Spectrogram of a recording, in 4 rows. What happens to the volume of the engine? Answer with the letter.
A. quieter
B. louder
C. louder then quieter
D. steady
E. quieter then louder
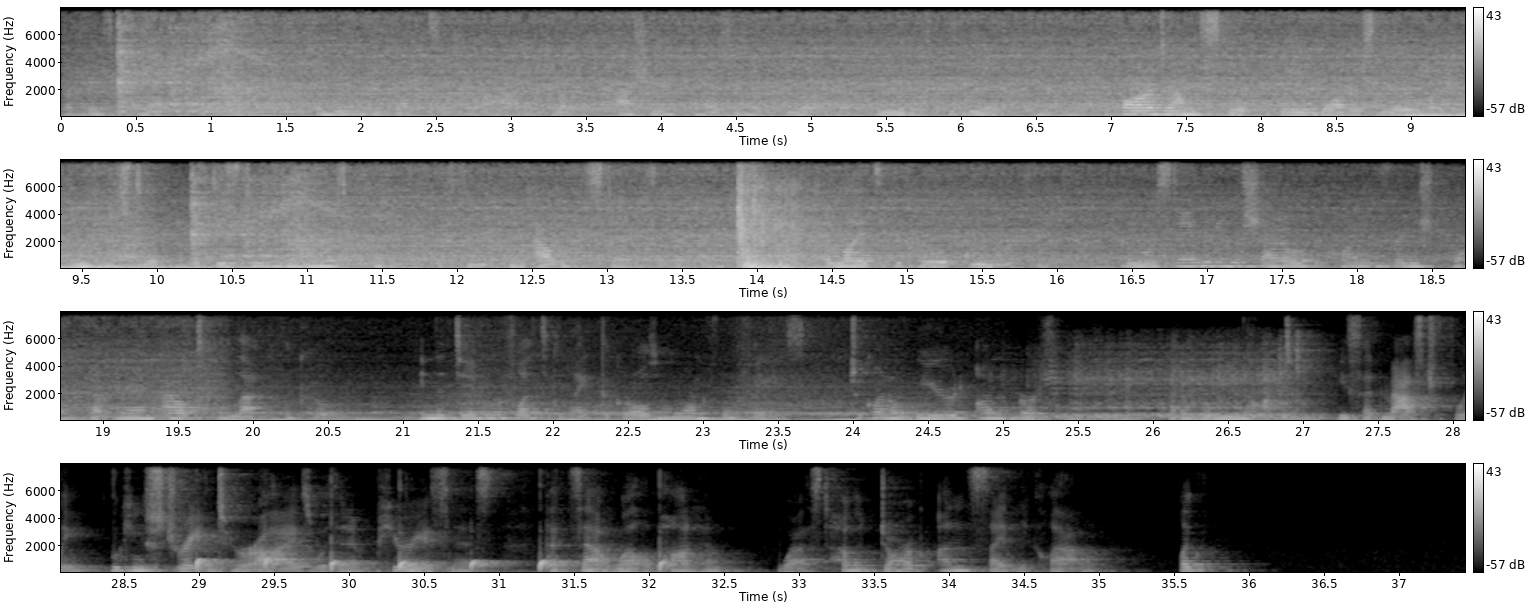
A.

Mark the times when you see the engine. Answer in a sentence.
You can hear the engine from 0.0 to 27.2 s.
